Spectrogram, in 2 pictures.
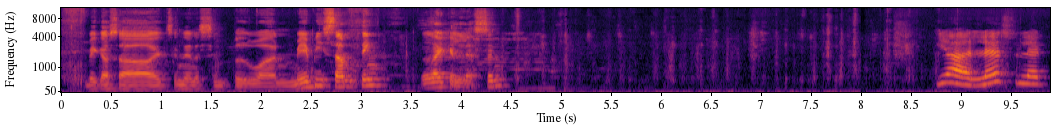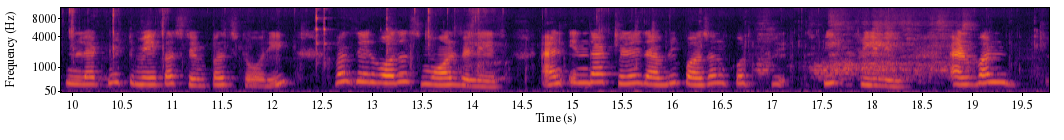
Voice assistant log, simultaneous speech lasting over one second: none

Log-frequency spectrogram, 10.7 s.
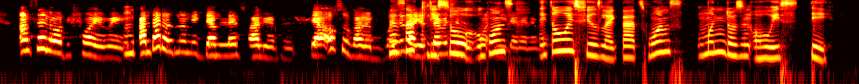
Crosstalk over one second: present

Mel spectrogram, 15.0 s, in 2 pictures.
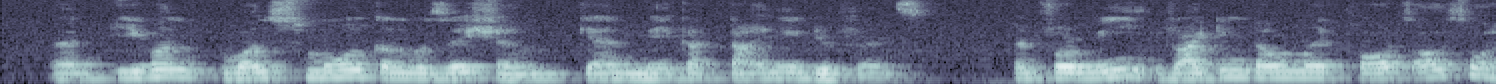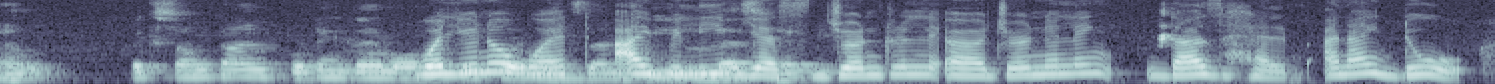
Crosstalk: present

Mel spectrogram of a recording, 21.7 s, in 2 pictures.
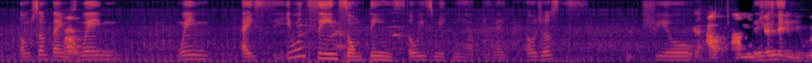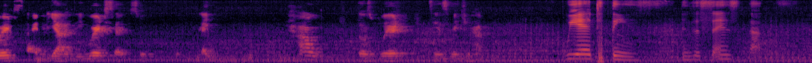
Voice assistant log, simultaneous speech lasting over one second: none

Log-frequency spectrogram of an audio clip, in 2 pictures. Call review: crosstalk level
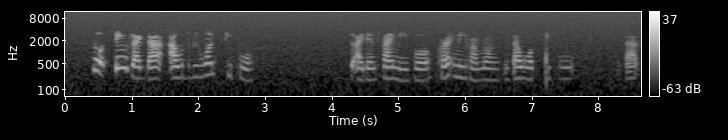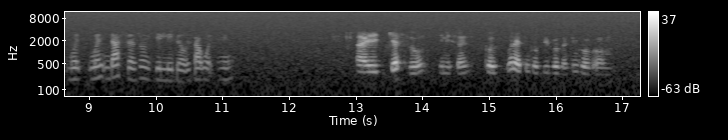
none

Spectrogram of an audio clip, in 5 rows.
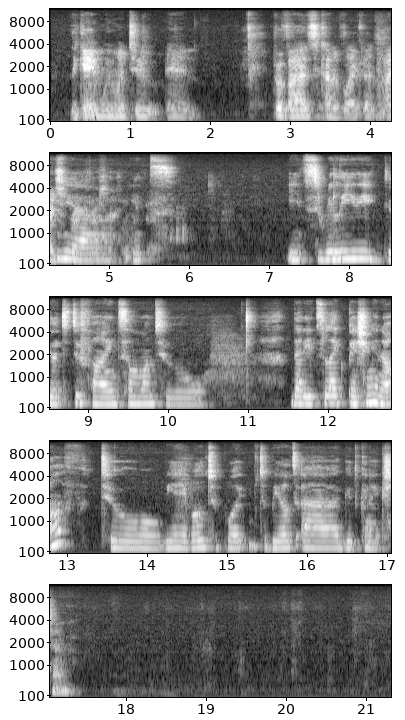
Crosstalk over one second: present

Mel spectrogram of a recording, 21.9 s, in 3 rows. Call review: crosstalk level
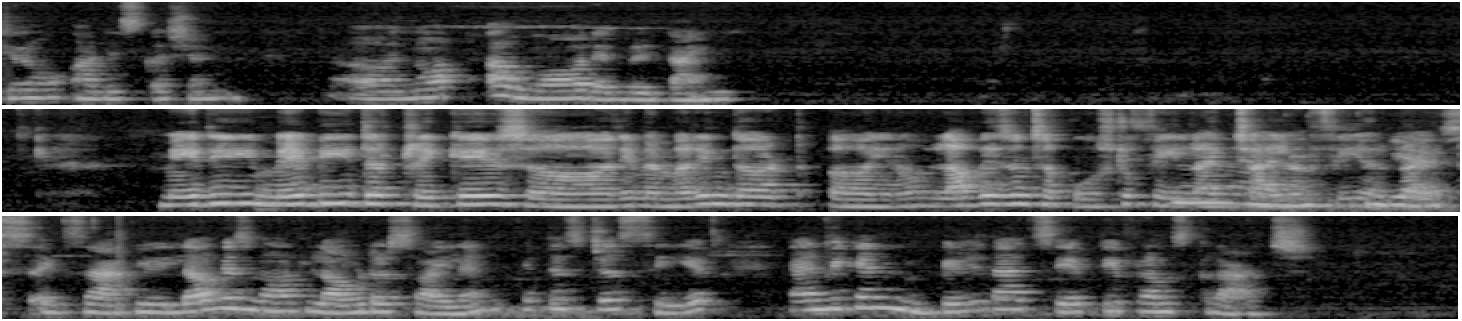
present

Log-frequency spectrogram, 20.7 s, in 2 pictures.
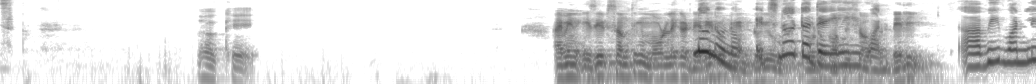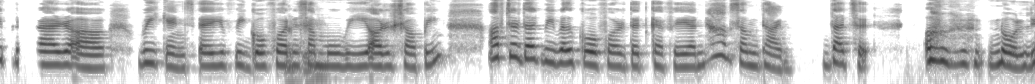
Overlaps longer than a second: present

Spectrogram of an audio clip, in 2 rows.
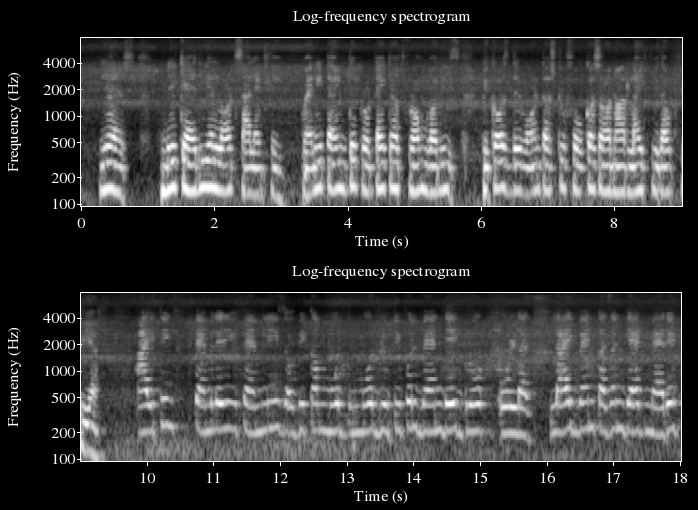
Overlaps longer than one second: none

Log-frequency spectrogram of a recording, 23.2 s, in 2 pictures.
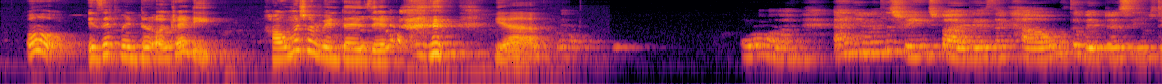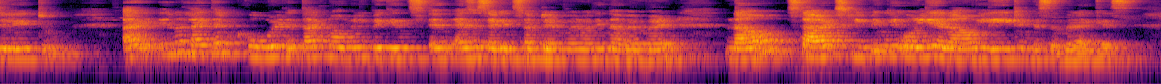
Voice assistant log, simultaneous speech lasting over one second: none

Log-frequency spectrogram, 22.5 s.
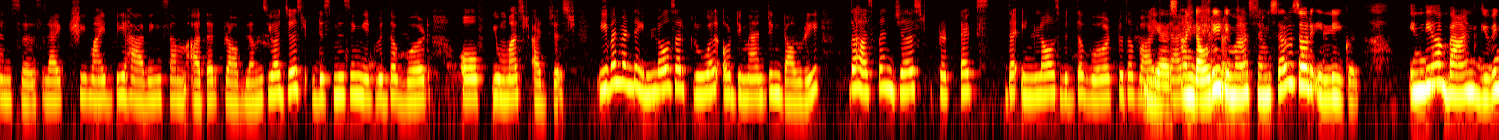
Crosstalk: present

